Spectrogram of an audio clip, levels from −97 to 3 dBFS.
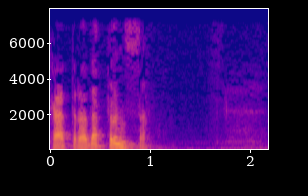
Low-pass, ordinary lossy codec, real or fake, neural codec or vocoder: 7.2 kHz; none; real; none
